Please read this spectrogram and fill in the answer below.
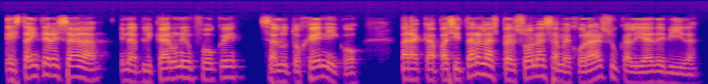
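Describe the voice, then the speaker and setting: A man moderating a session, reading out a speaker's biography in a formal, measured way. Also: medium pitch, dry recording. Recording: dull dry sound.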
